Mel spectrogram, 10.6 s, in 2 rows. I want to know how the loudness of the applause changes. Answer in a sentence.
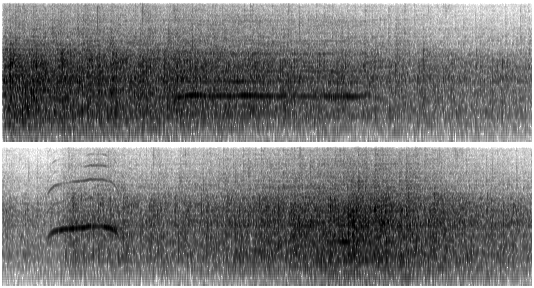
The loudness of the applause goes down, then up.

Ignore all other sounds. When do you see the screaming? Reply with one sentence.
The screaming can be heard from 1.7 to 3.6 s and from 5.7 to 6.5 s.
